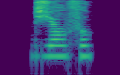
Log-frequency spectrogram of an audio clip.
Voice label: Ewe, ideophones; Shape

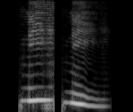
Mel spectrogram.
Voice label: Korean, Ideo Phones

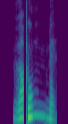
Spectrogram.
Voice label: Japanese Shape, Ideo Phones

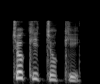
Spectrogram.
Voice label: Japanese Sound, Ideo Phones

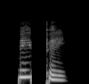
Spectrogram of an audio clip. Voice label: Korean, Ideo Phones; Shape

